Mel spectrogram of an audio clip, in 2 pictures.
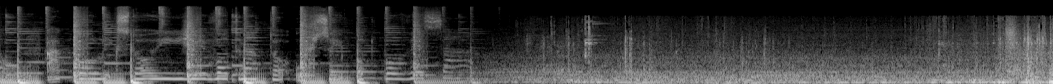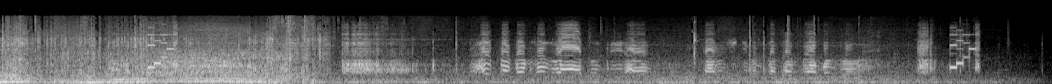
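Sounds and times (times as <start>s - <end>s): car engine accelerating: 4.6s - 21.0s
tyre noise on wet road: 4.9s - 15.2s.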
